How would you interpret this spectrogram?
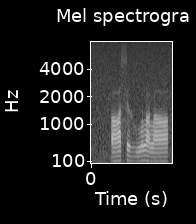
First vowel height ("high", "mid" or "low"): low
